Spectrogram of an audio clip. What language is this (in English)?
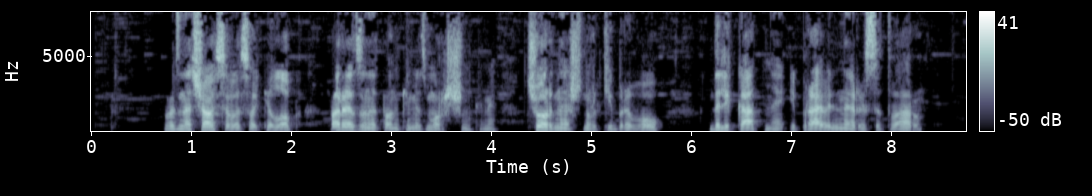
Belarusian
